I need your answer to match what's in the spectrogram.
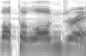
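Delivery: vague, Irish-sounding accent. Calling a play with a joke, told it sounds Irish: Irish-sounding accent. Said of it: "That sounds more Irish".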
